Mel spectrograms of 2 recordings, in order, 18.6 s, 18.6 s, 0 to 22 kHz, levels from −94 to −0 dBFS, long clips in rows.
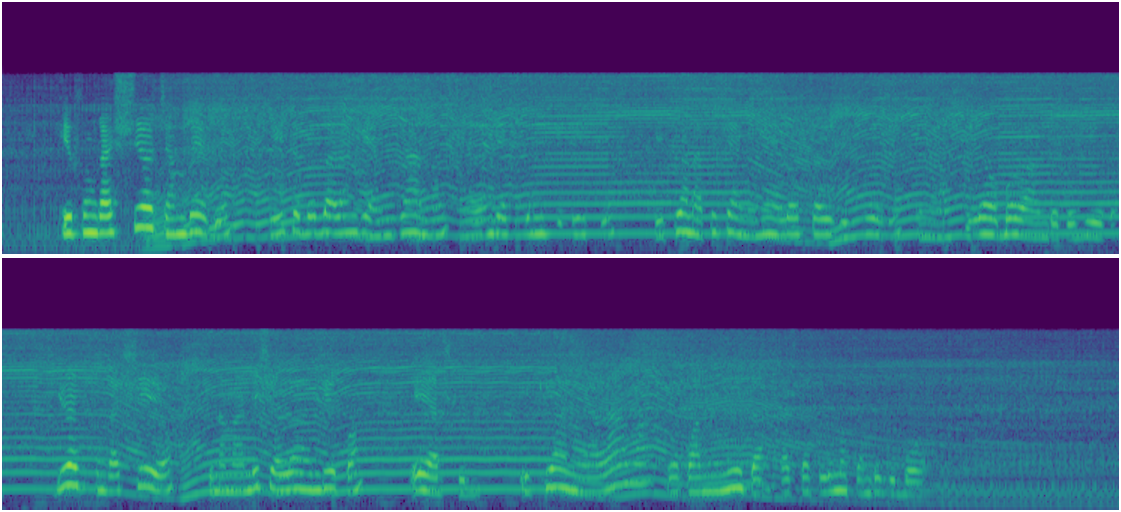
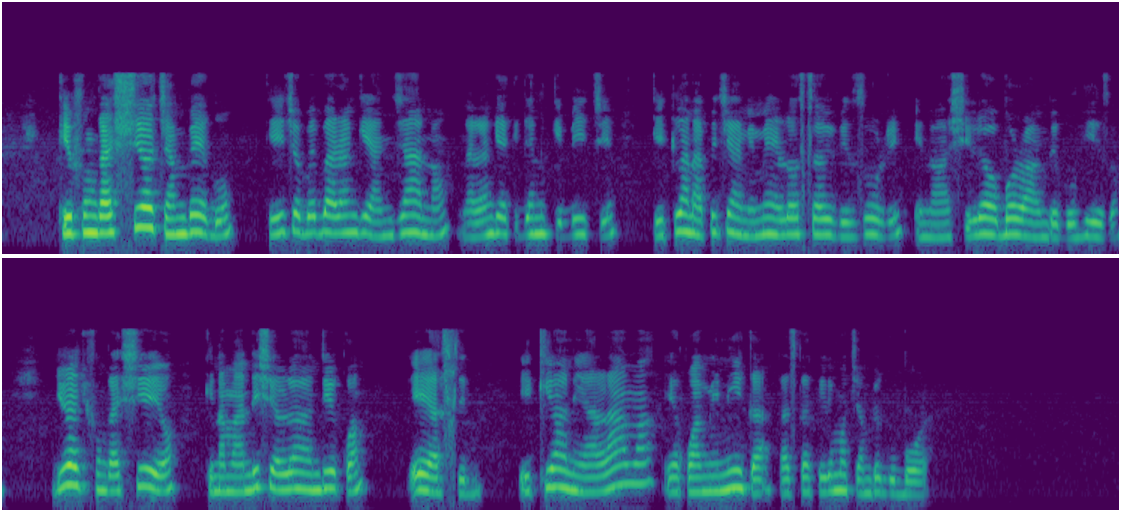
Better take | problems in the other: second | background sound (Engine starting / Sawing); 5 dB below the speech

